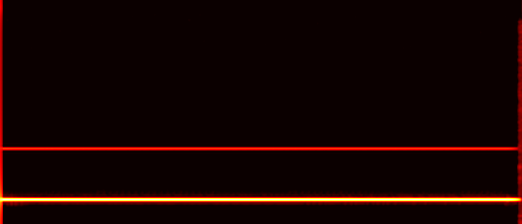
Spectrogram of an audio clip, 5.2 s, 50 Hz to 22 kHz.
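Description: A steady pure sine tone at 2.5 kHz holds loud and unbroken for about five seconds, then cuts off abruptly.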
